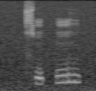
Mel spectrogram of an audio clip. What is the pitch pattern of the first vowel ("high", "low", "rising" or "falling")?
low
